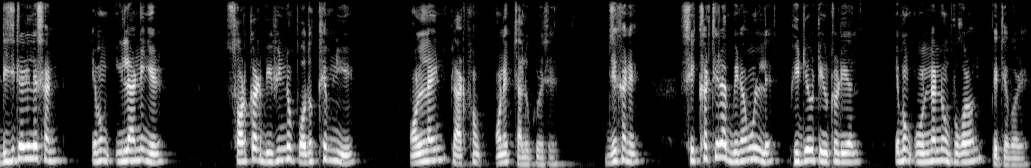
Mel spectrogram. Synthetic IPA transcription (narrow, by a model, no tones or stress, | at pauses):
ɖid͡ʑiʈ̬aɹilesan | ebɔŋilaɹniŋeɹ | sɔɹkaɹbibʱinːopɔd̪okʰːepnije | ɔnlajnplaʈpʰɔɹmɔnek̚t͡ɕalukoɹet͡ɕʰe | d͡ʑekʰane | sikʰːaɾt̪ʰiɾabinamulːebʱiɖioʈiuʈoɹial | ebɔŋonːanːoup̬ɔkɔɹonpet̪epaɹe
